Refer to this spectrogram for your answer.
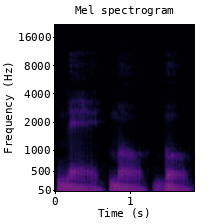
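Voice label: "nemobo", concatenated syllables; Affixing experiment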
